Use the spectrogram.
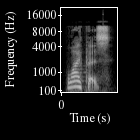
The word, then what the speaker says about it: Ypres: All the Tommies call it Passchendaele, just as they called Ypres wipers.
